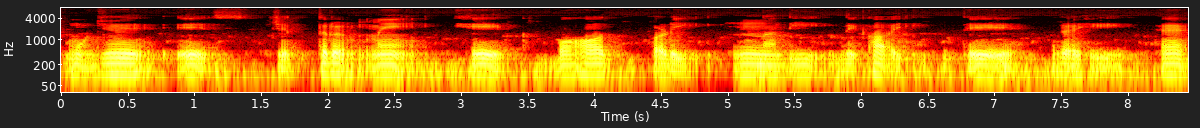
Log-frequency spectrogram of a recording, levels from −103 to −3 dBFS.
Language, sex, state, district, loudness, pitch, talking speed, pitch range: Hindi, male, Madhya Pradesh, Umaria, -21 LUFS, 105 Hz, 85 wpm, 95-105 Hz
